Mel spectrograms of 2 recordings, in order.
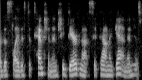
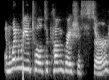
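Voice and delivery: high, loud, offended shout; 8 semitones higher, 6 dB louder than usual. Acted. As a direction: yell it up high, taking offense. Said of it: "shouted the lieutenant".

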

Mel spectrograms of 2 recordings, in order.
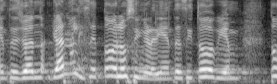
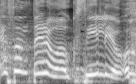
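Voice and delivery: mock panic; 6 semitones higher, 5 dB louder than usual. Mock panic after the announcement.

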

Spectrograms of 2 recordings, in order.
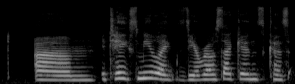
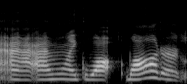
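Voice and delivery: ordinary talk, nothing marked

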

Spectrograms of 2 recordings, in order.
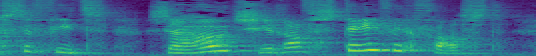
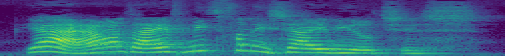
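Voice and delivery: ordinary delivery, nothing marked

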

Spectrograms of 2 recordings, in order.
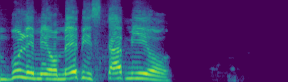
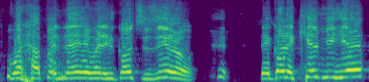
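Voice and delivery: laughing nervously at his own fear; nervous laughing thought; 5 semitones higher, 3 dB louder than usual. Retold or imitated. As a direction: chuckle through the inner panic, pitched up. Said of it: "in my head".

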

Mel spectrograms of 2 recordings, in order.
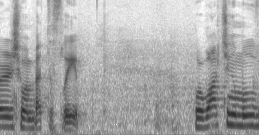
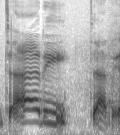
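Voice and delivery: put-on higher-pitched little kid voice; imitated child calling; 7 semitones higher, slower than usual. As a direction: call out like a sleepy little girl. Child calling for daddy, retold.

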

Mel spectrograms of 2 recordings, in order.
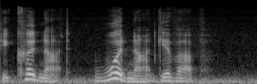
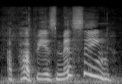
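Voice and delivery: Missus Bulldog announcing, a touch higher; announced; 6 semitones higher, 4 dB louder than usual. A narrator's reading. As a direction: call out the news to the pups. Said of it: "Missus Bulldog announced".

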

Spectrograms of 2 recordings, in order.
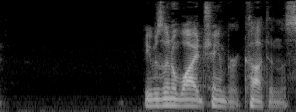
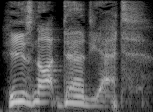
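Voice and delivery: loud, slow, raised villain's taunt; gloating; 8 semitones higher, 10 dB louder, much slower than usual. Acted. Villain to his sobbing captive, gloating. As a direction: draw it out loudly, relishing it. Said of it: "laughed the Octoroon".

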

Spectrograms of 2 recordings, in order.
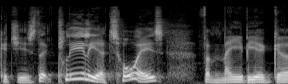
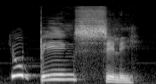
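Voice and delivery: higher, mildly weary wife voice; a gentle sighing scold, voiced higher; 10 semitones higher than usual. Wife to grumbling husband, a higher sighing scold. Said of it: "his wife said with a sigh".

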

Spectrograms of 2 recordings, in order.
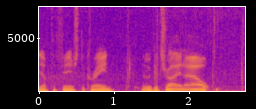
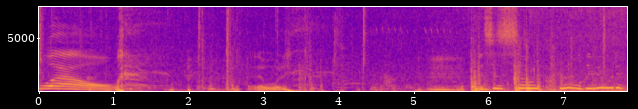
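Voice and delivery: excited; 11 semitones higher, much slower than usual. Real, not acted. Thrilled at his build working.

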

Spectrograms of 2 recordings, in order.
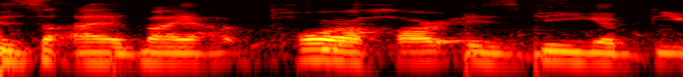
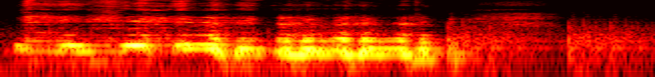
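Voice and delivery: loud high burst of laughing; long high cackle; real laughter; 7 dB louder than usual. Real, not acted. Laughing during quack game.

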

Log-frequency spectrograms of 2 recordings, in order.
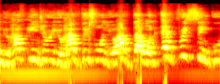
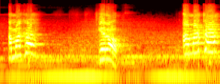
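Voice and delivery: raised, high-pitched demand; angry calling; 6 semitones higher than usual. Acted. Employer rousing her drunk maid, angry calling.

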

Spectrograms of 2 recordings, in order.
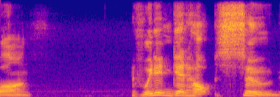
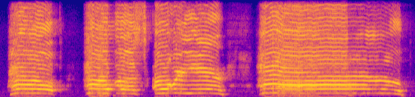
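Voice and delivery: very high, loud falsetto cry for help; falsetto scream; 5 dB louder, much slower than usual. Acted. Boy in the river screams for rescue, piercing falsetto. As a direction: scream it out in top falsetto, drawing out the last word. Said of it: "I raised my voice to its highest falsetto".

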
